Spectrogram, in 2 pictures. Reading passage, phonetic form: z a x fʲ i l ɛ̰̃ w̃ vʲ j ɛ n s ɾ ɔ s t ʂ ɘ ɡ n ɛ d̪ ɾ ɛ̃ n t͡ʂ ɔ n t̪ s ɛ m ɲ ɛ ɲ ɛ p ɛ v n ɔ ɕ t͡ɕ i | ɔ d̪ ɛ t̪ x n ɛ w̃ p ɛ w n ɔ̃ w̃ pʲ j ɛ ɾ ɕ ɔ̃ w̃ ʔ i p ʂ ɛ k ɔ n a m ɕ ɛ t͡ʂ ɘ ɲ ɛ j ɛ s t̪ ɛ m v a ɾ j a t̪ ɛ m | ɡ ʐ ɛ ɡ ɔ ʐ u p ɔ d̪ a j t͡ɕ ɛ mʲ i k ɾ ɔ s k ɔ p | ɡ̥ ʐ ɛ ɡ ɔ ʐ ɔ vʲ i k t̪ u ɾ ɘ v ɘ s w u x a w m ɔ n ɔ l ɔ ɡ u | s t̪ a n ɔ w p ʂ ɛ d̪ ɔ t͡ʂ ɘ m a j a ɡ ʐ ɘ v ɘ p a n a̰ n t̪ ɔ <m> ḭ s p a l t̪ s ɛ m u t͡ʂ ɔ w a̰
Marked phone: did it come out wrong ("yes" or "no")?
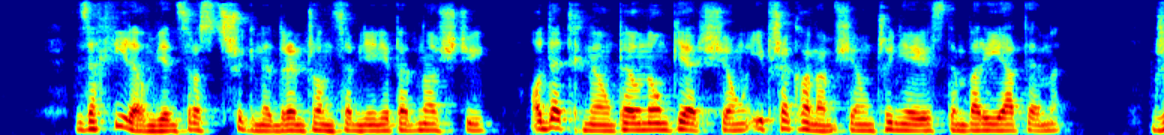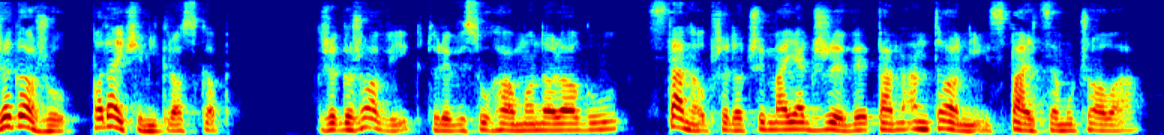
yes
